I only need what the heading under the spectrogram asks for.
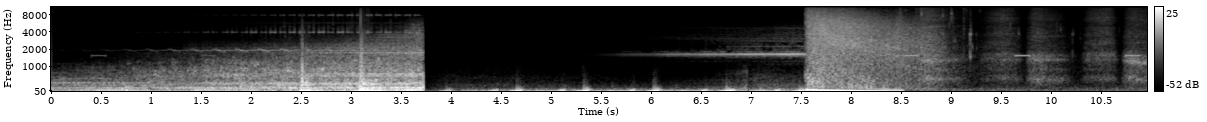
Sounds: inside a large room or hall, Music

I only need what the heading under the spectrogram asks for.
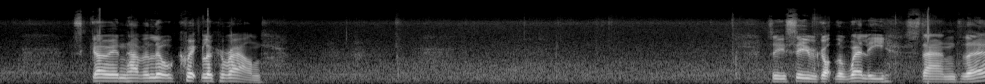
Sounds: Speech

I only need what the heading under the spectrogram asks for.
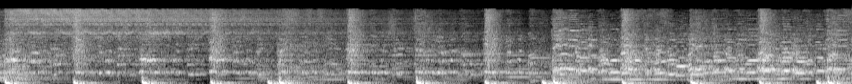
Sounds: Music

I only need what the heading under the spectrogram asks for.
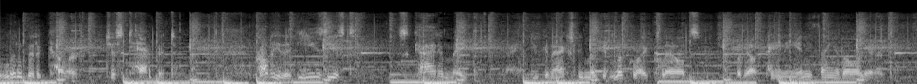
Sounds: Speech, Music, Tap

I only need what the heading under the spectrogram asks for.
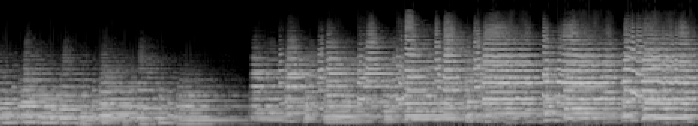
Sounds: playing french horn, French horn, Brass instrument

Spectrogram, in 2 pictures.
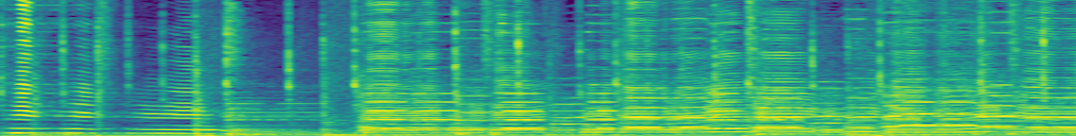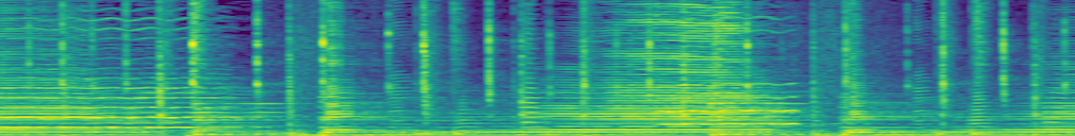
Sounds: Music

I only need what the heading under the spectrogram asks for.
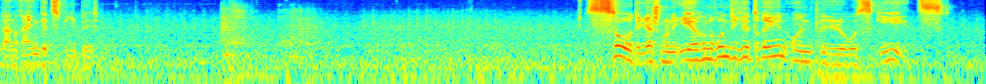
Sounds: Speech

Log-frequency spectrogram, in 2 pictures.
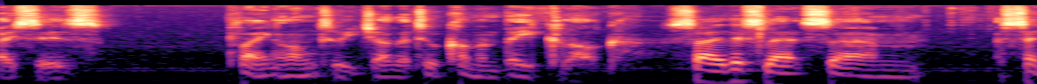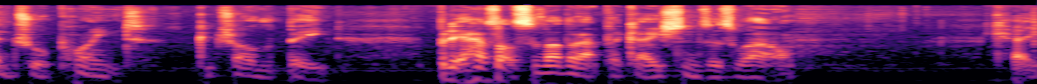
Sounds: Speech

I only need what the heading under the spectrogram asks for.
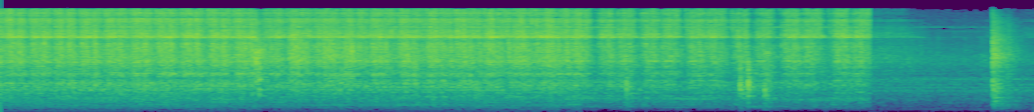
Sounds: lathe spinning

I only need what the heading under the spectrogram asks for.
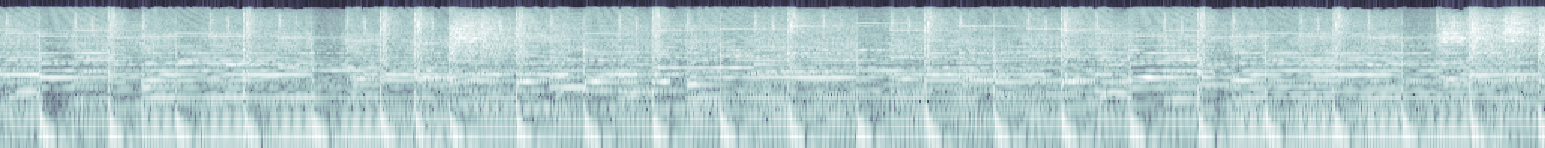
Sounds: Music, Sound effect

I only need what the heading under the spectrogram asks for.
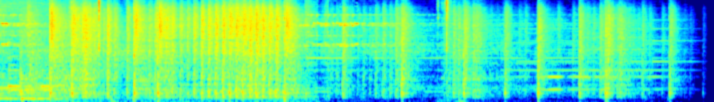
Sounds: Music, Single-lens reflex camera

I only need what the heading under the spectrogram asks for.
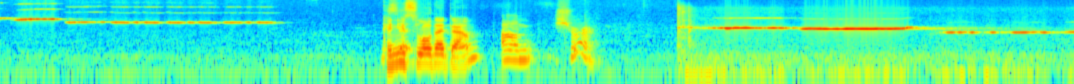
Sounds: Speech

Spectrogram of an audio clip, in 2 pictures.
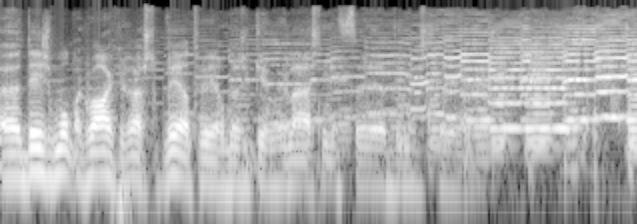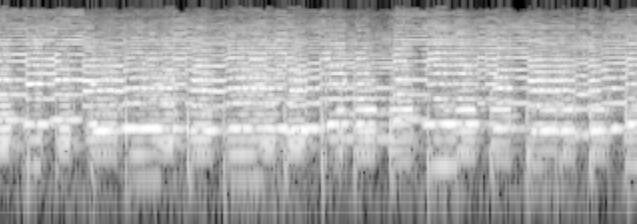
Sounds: Bagpipes, Accordion, woodwind instrument

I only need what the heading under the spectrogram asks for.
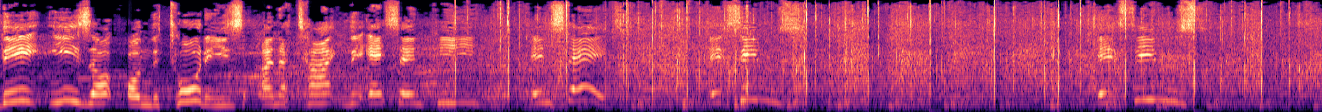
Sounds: Applause, Speech

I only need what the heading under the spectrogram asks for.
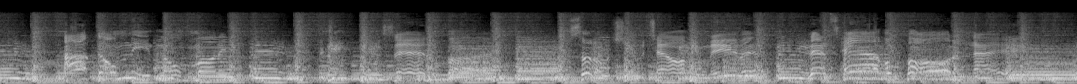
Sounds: Music

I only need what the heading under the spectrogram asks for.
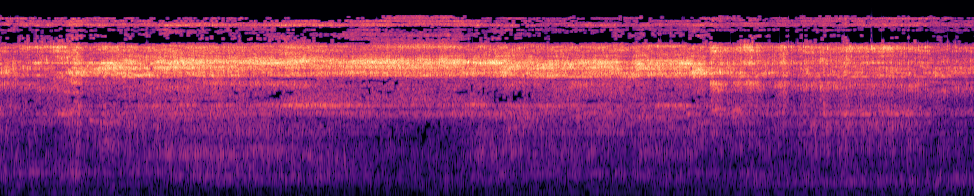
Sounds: inside a small room, Drill, Speech

